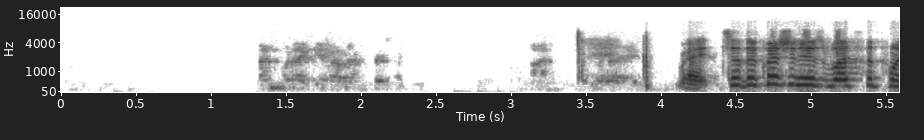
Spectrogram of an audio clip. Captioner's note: audio drops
